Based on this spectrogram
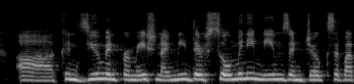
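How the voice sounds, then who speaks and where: A woman with a Keralan accent talks at a fairly quick pace in a fairly high pitch, sounding somewhat breathy. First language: Malayalam. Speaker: podcaster and former radio presenter. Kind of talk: interview conversation. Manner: casual, filler-heavy.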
